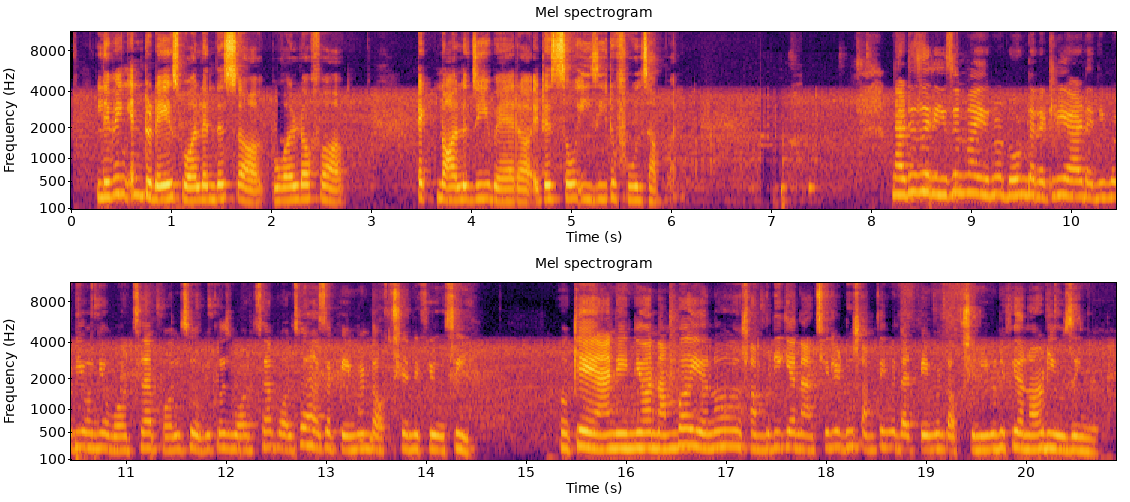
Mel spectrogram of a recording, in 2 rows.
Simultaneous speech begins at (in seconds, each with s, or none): none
